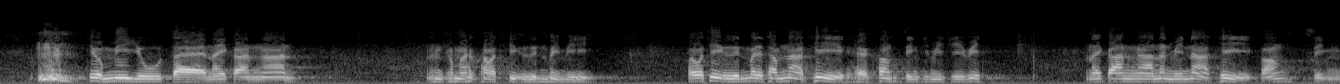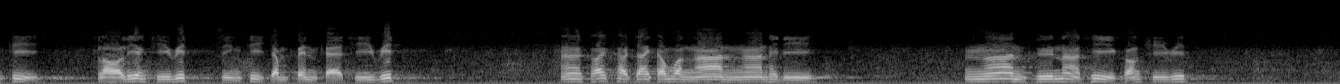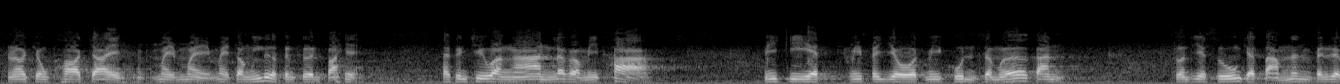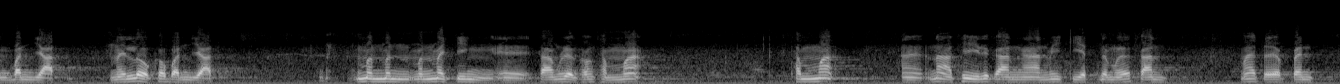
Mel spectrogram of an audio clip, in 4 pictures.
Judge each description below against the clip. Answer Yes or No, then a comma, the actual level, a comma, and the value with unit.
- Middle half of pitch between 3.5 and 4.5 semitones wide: No, average, 2.7 semitones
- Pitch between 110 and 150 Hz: Yes, low, 120 Hz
